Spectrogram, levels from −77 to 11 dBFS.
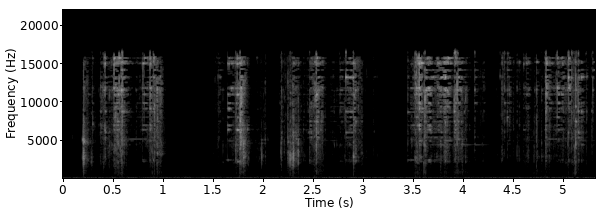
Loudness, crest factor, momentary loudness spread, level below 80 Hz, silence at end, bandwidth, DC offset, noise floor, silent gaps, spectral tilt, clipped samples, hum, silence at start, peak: -33 LUFS; 30 dB; 17 LU; -64 dBFS; 0 s; 17 kHz; under 0.1%; -63 dBFS; none; 3 dB/octave; under 0.1%; none; 0.2 s; -8 dBFS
